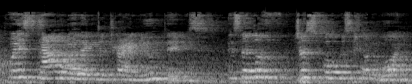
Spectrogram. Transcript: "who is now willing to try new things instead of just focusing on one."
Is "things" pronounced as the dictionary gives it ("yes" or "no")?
no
